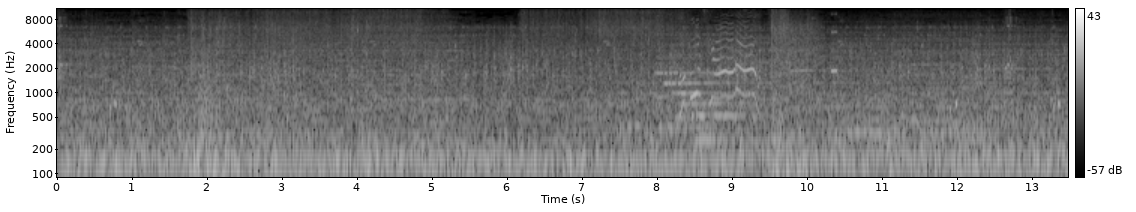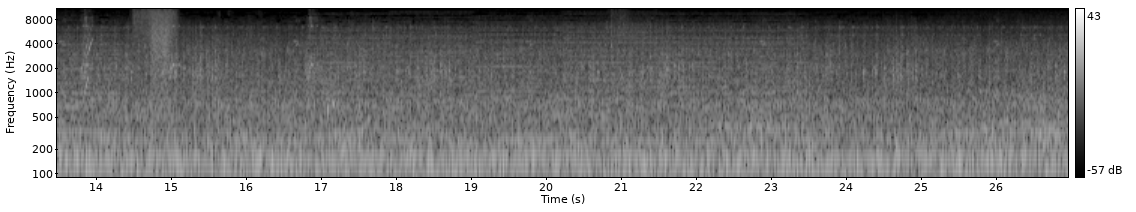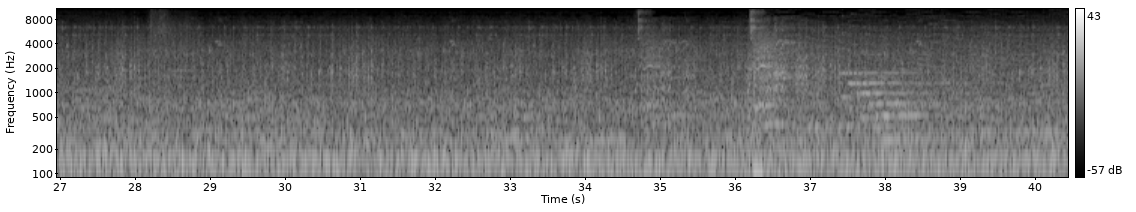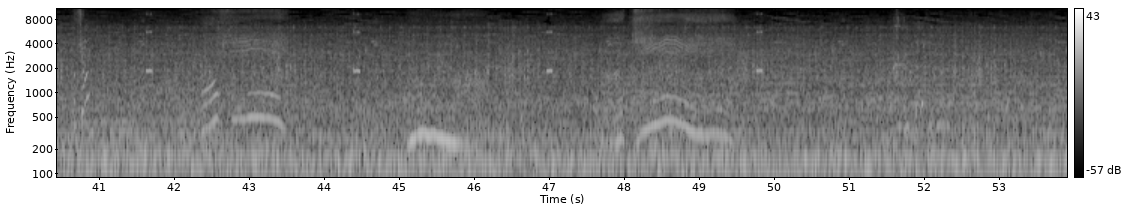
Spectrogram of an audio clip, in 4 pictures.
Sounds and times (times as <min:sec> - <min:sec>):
Music: 0:00.0 - 0:53.9.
